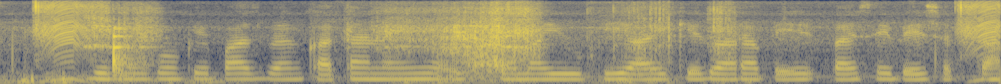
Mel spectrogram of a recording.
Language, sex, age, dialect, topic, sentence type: Hindi, female, 25-30, Marwari Dhudhari, banking, question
